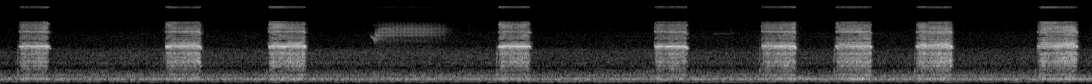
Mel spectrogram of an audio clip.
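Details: Owl in a nest box during a January 2020 morning, giving about ten short, harsh hissing bursts at irregular intervals, plus one softer, muffled hiss, against a low humming background.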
